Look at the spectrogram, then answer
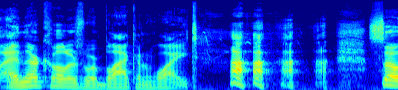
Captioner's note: laughs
